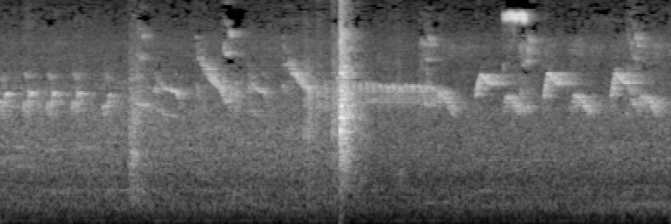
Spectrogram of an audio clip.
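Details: Orange-headed thrush song used as a training lure to teach other birds to sing: varied whistled phrases with slurred, falling and rising notes, interrupted by a sharp click, then a series of repeated downslurred whistles.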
